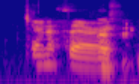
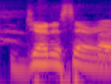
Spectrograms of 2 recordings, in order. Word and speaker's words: Janissary: That is a Maccabian Janissaris. I think I said that right. – Yes. – Janissary. – Janissary. – Janissary? All right. I think I did that right.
